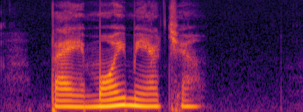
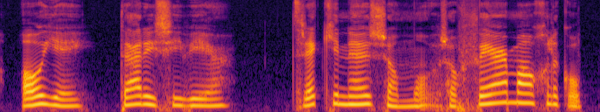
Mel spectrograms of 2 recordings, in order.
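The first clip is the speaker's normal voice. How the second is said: louder playful urgency, rising; urgent alarm; 5 dB louder than usual. Pretend. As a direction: hurry the child playfully. Fly returns in story.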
